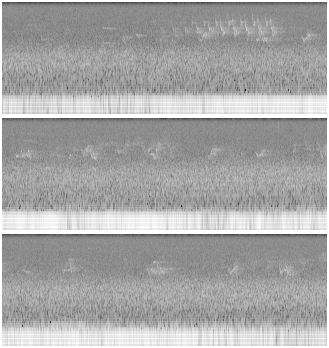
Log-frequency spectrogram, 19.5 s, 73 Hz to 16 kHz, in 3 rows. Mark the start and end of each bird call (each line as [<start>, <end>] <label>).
[3.43, 5.63] Ovenbird (Seiurus aurocapilla)
[5.93, 19.52] Red-eyed Vireo (Vireo olivaceus)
